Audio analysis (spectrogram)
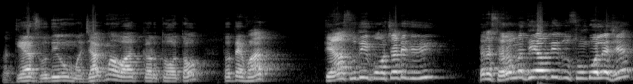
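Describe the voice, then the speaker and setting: In a Gujarati short-film family drama, a man plays a defensive, quick-tempered husband in a row with his wife, keeping up his excuses and snapping at her. His natural, high voice talks fast and echoes as if in a roomy space. He sounds angry, pleading at first and then shouting in anger.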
